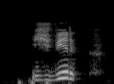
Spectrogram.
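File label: "звирк", Komi, female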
